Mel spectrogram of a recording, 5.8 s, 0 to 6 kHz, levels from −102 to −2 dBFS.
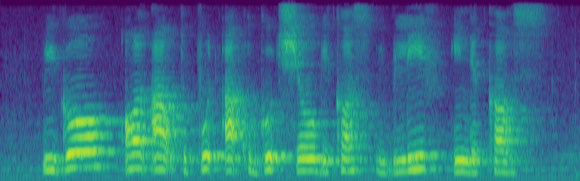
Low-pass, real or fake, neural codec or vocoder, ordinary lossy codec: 5.4 kHz; real; none; none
